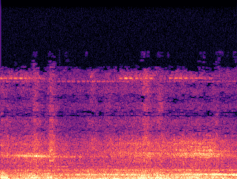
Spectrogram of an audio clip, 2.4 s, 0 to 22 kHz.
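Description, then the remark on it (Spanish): A train rumbles steadily along railway tracks near Sedaví, Valencia, Spain, on a line where nearly 200 trains pass daily, a continuous loud low roar with a faint high-pitched wheel whine running through it, with no voices. “Los vecinos llevan años pidiendo que estos casi 200 trenes que pasan a diario cerca de ambas poblaciones lo hagan por vías soterradas, algo que además de estos accidentes mejoraría el descanso y el sueño de muchos vecinos.”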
